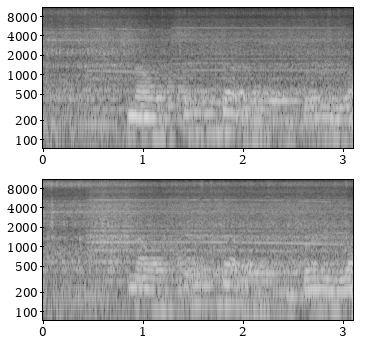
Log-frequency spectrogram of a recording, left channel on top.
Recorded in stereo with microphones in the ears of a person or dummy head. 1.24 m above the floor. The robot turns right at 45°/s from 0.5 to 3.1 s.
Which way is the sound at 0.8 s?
145° left.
